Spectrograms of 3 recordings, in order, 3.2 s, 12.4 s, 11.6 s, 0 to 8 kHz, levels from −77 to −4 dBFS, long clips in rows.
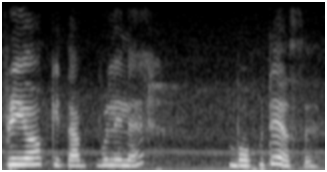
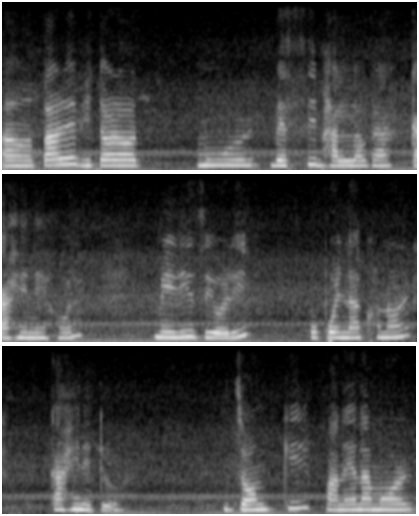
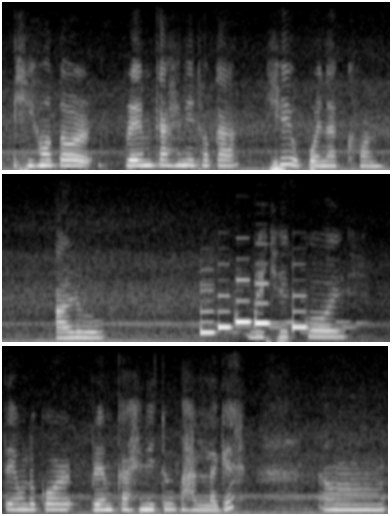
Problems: background sounds at intervals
